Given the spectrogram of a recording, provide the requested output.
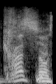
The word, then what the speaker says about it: Gracia: C'est Gracia. Tu as raison de bien le prononcer, c'est vrai.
